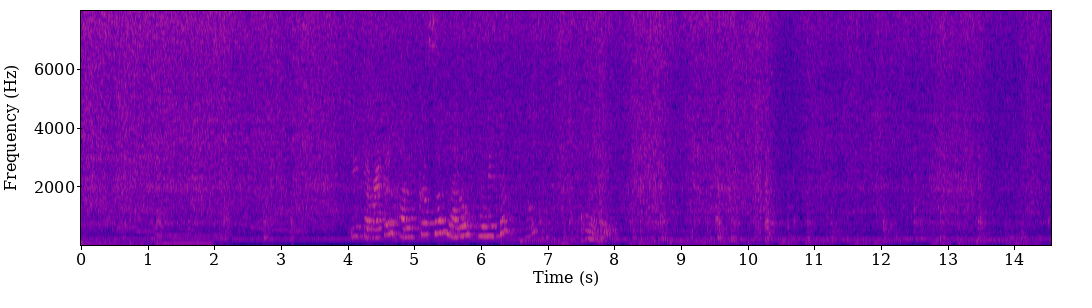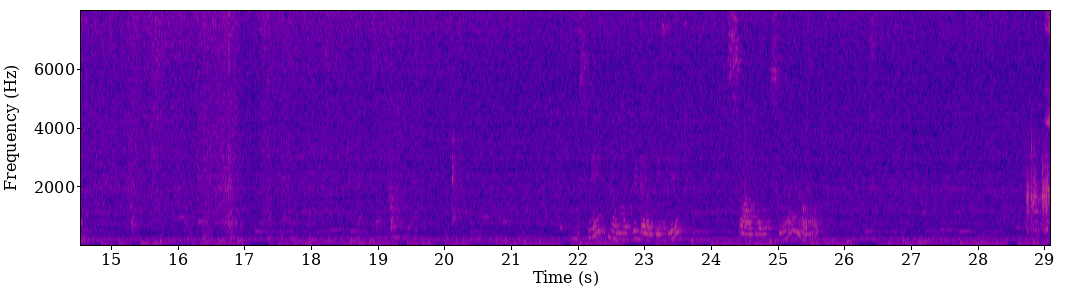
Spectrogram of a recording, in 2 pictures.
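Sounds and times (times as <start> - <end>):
vegetables sizzling in oil: 0.0 - 29.0
spatula scraping pan: 6.4 - 20.2.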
